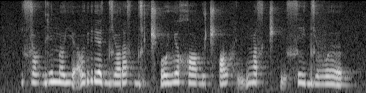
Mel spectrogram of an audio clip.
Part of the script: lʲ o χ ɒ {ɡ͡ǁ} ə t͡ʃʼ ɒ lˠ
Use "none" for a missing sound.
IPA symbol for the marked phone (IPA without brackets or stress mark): ɡ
